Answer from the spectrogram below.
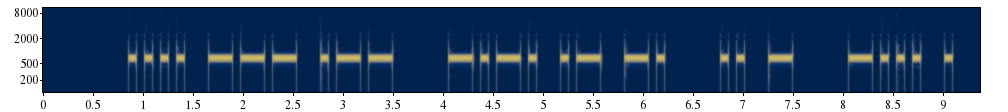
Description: Morse code, heard as a keyed tone, about 15 wpm, 700 Hz. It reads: HOW CAN IT BE
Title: Sentences from Top 1400 Words 15wpm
